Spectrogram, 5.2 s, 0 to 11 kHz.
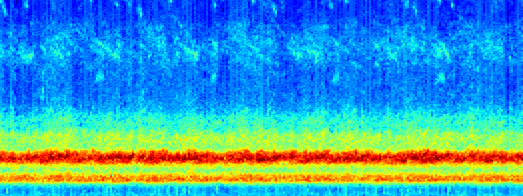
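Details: Many frogs chorusing at a pond in a horse pasture, recorded on a Zoom 6: a dense, unbroken trilling wall of sound with a bright band and a lower mid band, steady in loudness throughout, no other sounds.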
